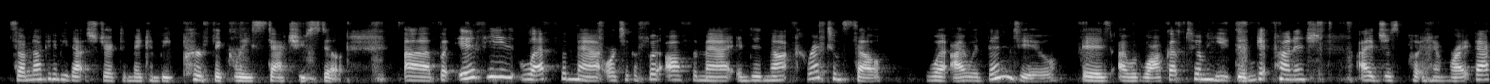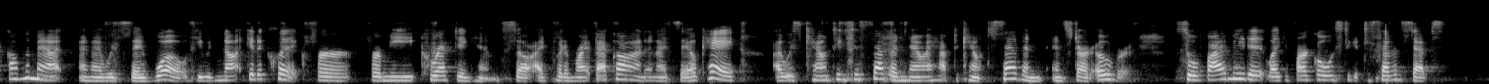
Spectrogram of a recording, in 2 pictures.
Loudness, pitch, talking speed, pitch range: -17 LUFS, 195 Hz, 235 wpm, 175-230 Hz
